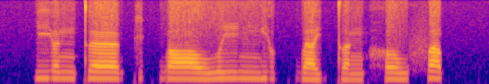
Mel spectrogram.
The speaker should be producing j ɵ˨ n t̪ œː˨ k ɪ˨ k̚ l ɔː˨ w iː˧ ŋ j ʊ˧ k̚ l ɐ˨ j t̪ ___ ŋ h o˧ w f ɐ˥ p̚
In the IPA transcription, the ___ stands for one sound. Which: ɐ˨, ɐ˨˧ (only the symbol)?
ɐ˨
